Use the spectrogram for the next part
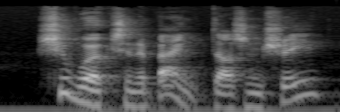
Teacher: uh use question tags she works in a bank doesn't she with a rising intonation and that will make you sound a bit more polite and a bit more uncertain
